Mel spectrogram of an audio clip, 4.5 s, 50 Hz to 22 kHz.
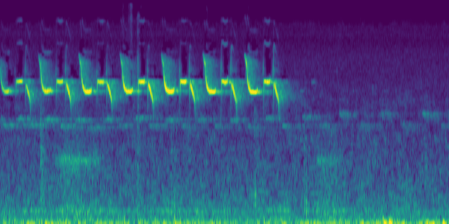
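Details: Coal tit at 1520 m in Shiga Kogen, Yamanouchi, Nagano, Japan, on 29 May 2022, perched atop a Norway spruce: one quick run of about eight bright, high, see-sawing phrases, then quiet with a soft background hum.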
